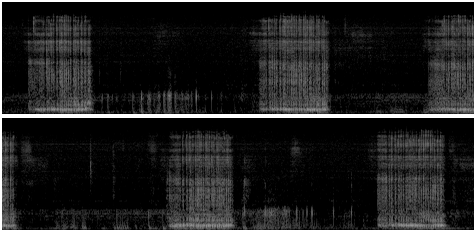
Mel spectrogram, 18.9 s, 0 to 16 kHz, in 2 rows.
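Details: Female pug almost 11 years old snoring: five loud, rattling snores at a steady pace, about 16 a minute, with quiet snuffly breathing between; dog snoring.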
